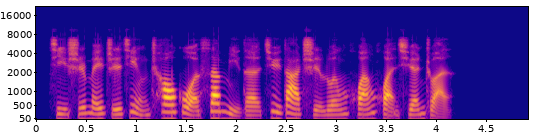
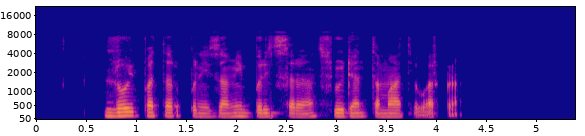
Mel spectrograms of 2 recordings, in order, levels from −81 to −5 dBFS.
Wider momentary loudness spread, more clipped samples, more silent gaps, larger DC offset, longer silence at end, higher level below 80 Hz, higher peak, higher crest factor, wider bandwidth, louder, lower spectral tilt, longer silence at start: first, 11 LU vs 8 LU; neither; second, none vs 1.46-1.54 s, 4.03-4.10 s; first, 0.4% vs under 0.1%; second, 0.8 s vs 1.2 s; first, -60 dBFS vs -72 dBFS; first, -2 dBFS vs -14 dBFS; about the same, 20 dB vs 20 dB; about the same, 10 kHz vs 9.4 kHz; first, -22 LUFS vs -34 LUFS; second, -3 dB/octave vs -6 dB/octave; second, 0.15 s vs 0.7 s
